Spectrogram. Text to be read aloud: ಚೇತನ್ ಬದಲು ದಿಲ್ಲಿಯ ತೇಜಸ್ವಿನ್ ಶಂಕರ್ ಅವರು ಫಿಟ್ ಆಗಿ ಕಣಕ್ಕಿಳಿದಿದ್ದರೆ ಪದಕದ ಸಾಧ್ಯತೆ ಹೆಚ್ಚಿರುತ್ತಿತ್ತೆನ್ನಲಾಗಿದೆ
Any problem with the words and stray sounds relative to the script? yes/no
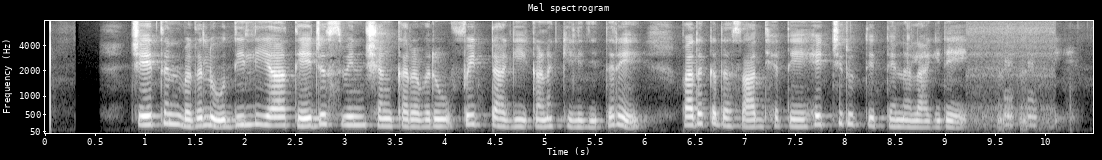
yes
